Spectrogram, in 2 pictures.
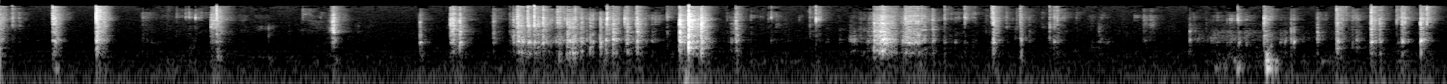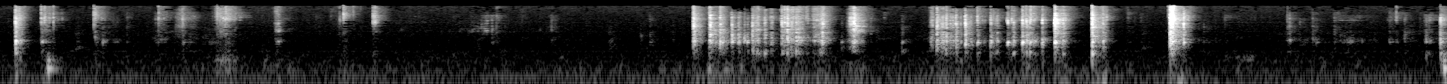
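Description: Soap flakes crackle and crumble under a thumb.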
